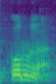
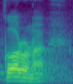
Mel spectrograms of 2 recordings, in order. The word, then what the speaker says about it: করোনা: ওকে, কেউ কেউ শুনছি বলতেছে করুণা, করুণা ভাইরাস, করুণা, হোয়াট ইজ করুণা? করুণা উচ্চারণটা তো দয়া, করুণা এরকম মনে হয়, তো হবে করোনা।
